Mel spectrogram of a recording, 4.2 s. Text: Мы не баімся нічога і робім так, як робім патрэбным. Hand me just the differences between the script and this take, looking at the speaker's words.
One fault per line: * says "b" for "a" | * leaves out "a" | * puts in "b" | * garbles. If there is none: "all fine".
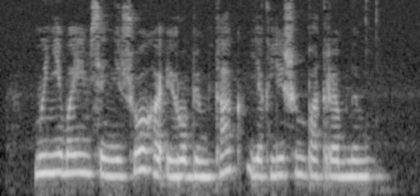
* says "лічым" for "робім"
